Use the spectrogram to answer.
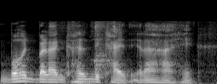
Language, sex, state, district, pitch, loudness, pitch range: Hindi, male, West Bengal, Alipurduar, 105 Hz, -17 LUFS, 100-120 Hz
